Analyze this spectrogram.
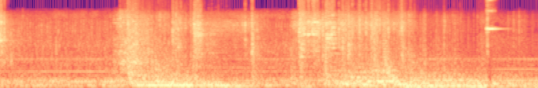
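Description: A heavy mechanism rumbles and grinds open.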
